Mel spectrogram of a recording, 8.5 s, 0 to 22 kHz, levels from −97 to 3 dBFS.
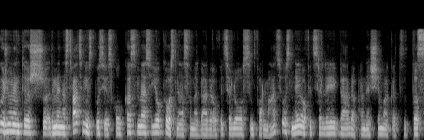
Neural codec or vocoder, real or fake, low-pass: vocoder, 22.05 kHz, 80 mel bands, Vocos; fake; 9.9 kHz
